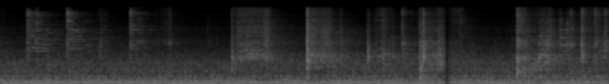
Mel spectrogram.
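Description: Steel marmorato trowel scraping over a wall in short, repeated strokes as a thin coat of burnt-cement texture is spread and burnished, with a sharp click about three seconds in. A steady low hum runs underneath.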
